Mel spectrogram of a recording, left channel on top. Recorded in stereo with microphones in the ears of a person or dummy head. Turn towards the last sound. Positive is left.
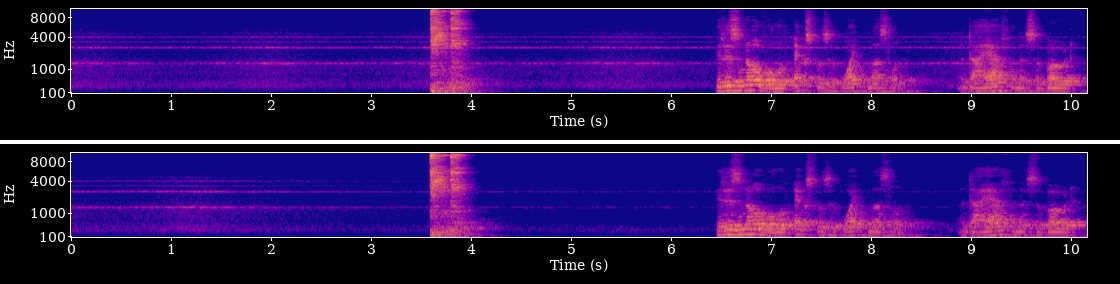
turn(degrees=55)  # may be behind; listen again after turning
